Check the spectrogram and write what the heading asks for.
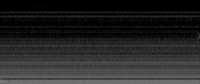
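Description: Steady electrical mains hum with many evenly spaced overtones, unchanging in level.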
